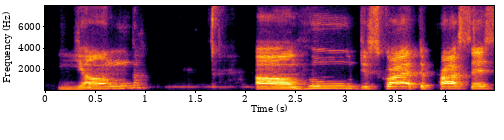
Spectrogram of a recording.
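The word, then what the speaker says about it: Jung: psychiatrist a psychiatrist called young and it's spelled j-u-n-g and i want to say that it's pronounced as young um who described the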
